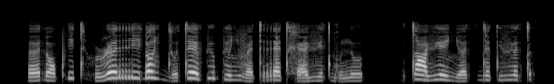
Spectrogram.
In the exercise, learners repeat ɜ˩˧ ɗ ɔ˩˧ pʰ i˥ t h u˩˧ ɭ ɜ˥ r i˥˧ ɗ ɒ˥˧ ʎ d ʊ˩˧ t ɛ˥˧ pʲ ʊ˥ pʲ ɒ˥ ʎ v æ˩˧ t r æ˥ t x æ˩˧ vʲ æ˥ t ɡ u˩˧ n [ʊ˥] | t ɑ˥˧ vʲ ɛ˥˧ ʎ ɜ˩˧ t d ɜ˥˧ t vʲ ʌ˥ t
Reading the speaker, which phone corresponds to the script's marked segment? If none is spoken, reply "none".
ʊ˥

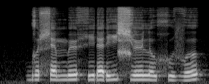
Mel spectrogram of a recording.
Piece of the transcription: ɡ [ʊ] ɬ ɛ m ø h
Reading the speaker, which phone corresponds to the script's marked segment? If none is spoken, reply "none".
ʊ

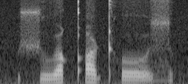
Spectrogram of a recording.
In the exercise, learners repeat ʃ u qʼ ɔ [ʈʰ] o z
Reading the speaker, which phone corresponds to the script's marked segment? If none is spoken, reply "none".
ʈʰ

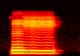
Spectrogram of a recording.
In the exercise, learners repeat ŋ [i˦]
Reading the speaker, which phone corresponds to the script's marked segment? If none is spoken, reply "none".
i˦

